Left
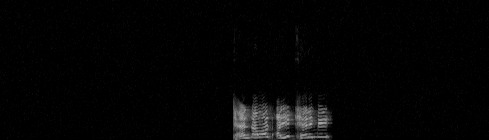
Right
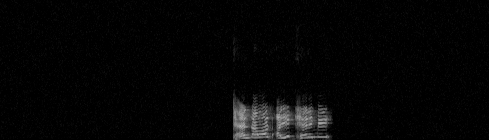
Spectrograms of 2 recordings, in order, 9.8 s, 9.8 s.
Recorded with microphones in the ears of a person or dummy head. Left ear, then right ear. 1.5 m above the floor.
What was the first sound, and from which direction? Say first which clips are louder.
A shout: right 2 dB; 5° right (ahead or behind).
